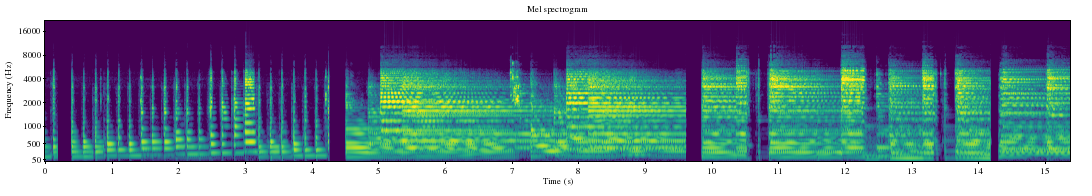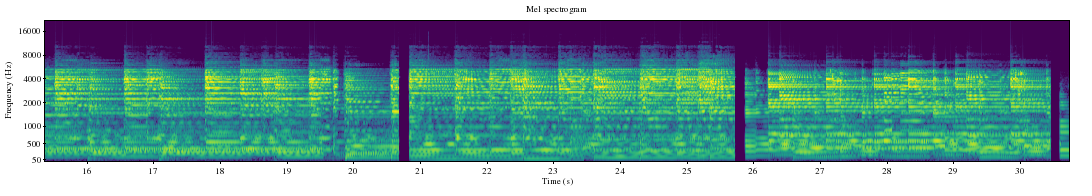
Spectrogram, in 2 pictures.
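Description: Guitar sample loops from a pop-guitar sample pack auditioned one after another, each cutting off abruptly as the next begins. The first is a quick picked pattern of single notes; the later loops are fuller, held electric guitar chords.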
